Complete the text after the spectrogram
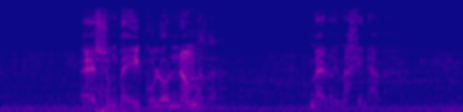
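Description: A man speaks calmly and closely in a low voice.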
